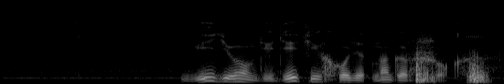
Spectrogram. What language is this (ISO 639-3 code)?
rus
